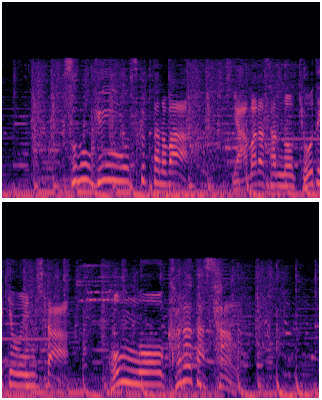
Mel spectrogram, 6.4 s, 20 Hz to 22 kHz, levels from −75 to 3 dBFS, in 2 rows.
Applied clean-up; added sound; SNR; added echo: none; Wind instrument, woodwind instrument; 17 dB; none.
